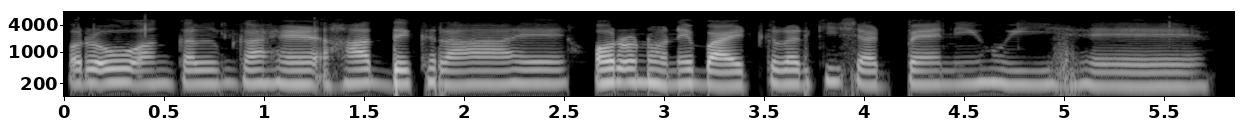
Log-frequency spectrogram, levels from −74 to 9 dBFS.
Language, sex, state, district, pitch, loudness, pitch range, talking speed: Hindi, female, Uttarakhand, Tehri Garhwal, 195 Hz, -19 LUFS, 190-200 Hz, 175 wpm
